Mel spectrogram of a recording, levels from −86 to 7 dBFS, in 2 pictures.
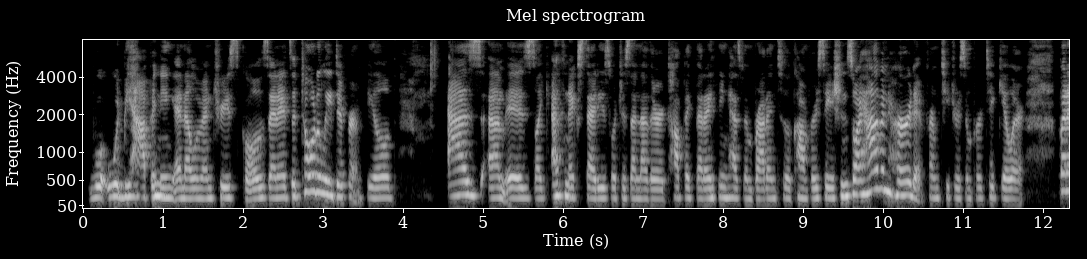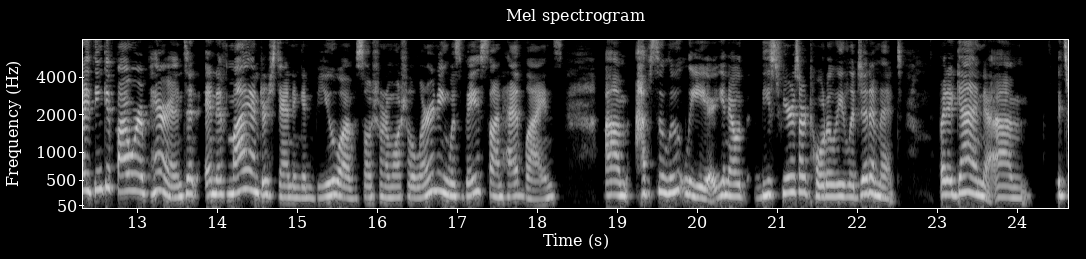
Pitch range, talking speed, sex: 185-240 Hz, 185 wpm, female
